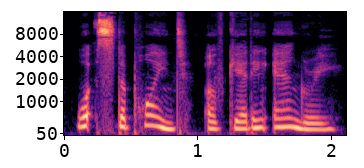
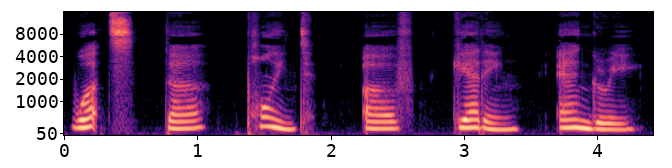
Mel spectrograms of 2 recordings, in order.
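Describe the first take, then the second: First: Said in the usual way. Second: One word at a time, evenly spaced; very slow, deliberate model sentence; slow reading. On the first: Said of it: "慢慢来读". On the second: Shown as a demonstration. Teacher leads learners through the question, slow word-by-word reading. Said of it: "好，慢慢来读".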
